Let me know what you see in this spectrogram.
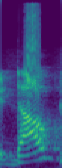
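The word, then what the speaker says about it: doubt: date पढ़ते हैं या डी य यू बीटी डाउट बोलते हैं यह डाउट होता है बी क्या होगा यहां साइलेंट होता है इस तरह से यह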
